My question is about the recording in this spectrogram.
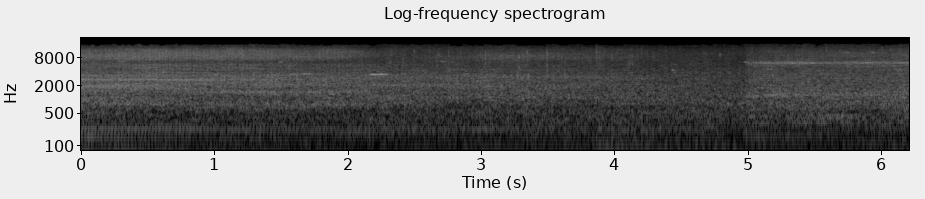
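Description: Steady road traffic on a wet road: passing vehicles and tyre hiss, easing a little in level. About five seconds in the sound changes, with a thin steady high tone added.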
